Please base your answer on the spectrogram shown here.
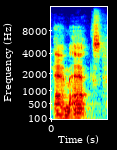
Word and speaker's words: Mx: But if they're not, they might want to change to a title like MX, pronounced either like MX or like MX.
